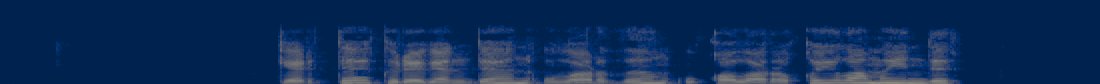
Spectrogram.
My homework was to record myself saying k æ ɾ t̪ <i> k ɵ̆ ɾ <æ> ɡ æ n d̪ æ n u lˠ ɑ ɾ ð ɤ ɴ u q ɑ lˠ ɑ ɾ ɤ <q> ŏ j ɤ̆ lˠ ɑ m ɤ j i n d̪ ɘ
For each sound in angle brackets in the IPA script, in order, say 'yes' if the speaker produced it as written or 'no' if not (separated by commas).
no, yes, yes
